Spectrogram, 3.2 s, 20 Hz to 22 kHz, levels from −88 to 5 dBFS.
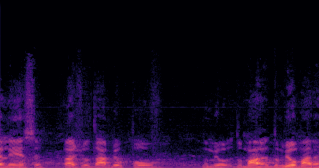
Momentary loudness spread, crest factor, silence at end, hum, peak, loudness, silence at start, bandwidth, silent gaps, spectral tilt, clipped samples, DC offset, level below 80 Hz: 12 LU; 20 dB; 0 s; none; -12 dBFS; -32 LUFS; 0 s; 14.5 kHz; none; -6 dB/octave; under 0.1%; under 0.1%; -62 dBFS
